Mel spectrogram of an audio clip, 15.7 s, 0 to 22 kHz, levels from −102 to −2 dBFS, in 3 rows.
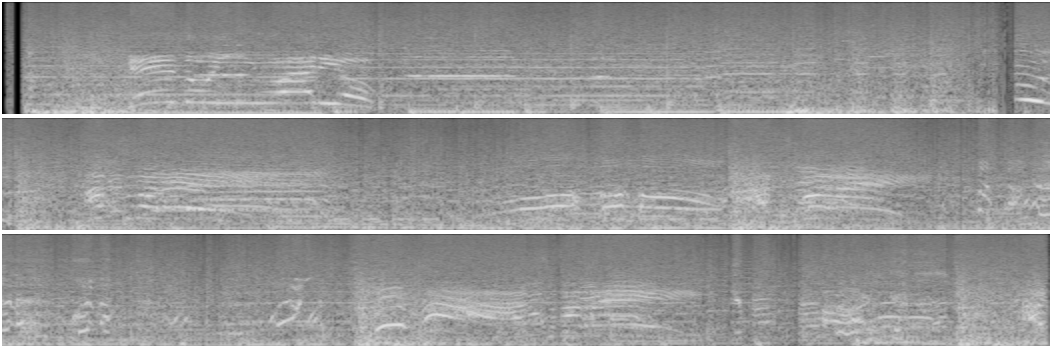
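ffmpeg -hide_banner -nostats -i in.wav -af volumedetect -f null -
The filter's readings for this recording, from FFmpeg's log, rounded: mean_volume: -18.9 dB
max_volume: -1.9 dB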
